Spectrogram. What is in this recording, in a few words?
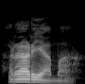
"rari hamañ", Apatani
